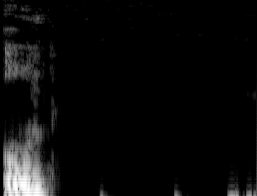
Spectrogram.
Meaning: 1. Used to form nouns denoting subatomic particles, quanta, molecular units, or substances; -on 2. Used to form nouns denoting certain organic compounds; -one, -on
- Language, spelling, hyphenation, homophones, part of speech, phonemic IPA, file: Norwegian Bokmål, -on, -on, onn / ånd, suffix, /uːn/, Nb--on1.ogg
